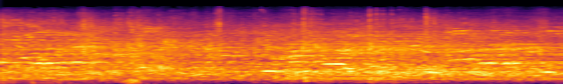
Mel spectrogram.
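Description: A basketball thumps on the court as it is dribbled.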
